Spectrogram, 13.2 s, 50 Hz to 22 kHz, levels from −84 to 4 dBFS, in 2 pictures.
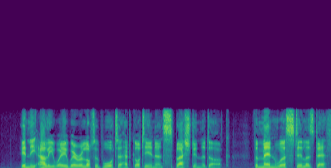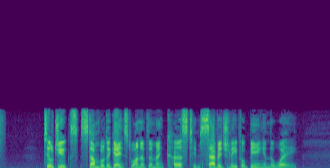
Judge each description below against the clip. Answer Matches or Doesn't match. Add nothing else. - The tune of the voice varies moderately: Matches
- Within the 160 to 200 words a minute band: Matches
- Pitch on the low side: Matches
